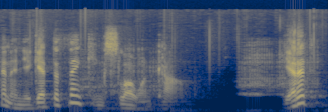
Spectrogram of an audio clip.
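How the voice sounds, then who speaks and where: An actor playing a polite, earnest young sailor with an American accent and folksy manner, in 1940s radio comedy. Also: male voice, lowish voice, wildly swooping pitch, normal speed, a bit bright. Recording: slightly noisy old radio recording.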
